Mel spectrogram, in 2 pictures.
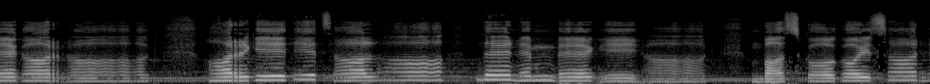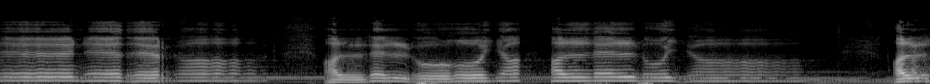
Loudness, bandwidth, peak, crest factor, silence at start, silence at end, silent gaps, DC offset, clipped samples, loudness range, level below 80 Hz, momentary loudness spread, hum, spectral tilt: -29 LUFS; 11.5 kHz; -8 dBFS; 22 dB; 0 s; 0 s; none; under 0.1%; under 0.1%; 3 LU; -48 dBFS; 16 LU; none; -5.5 dB/octave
